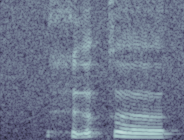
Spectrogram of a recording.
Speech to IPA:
h ɨ̰˧˥ ə̯ k ə̤ː˨˩

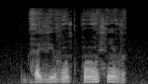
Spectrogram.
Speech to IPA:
bʱ ɛ vʲ u v õ k p õ v fʲ ɛ̃ v

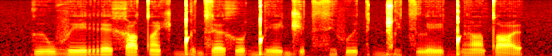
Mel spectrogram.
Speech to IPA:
k ɯ w v e r ɛ x œ tˤ ĩː ʃ ɡ͡ǃ ə d͡z ɜ x o ɡ͡ǃ eː d͡ʒ ə t͡s s e̤ f ɯː t͡s ɡ͡ǁ e̤ t͡s l e ɡ͡ǃ ãː tˤ ɜ

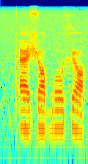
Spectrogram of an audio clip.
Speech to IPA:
pʼ æ ʃ ɒ b o xʲ ɒ

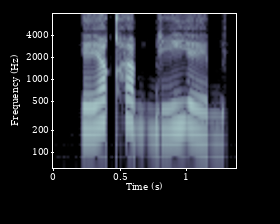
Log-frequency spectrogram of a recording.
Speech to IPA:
eː qʰ əː b ɡ͡b iː j eː b

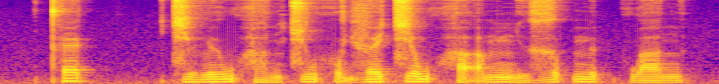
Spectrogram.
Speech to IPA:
t̪ʰ ɛ˦˥ k̚ | t͡ɕ ɨ̤˨˩ l ɨ˨˦ w h a̤˨˩ n t͡ɕ u˨˦ h o̰˧˨ j v ɛ˧ t͡ɕ ə˧ w h a̰ː˧˥ m ɲ ɨ̤˨˩ ɣ ə˦˥ p̚ m e˦˥ p̚ h w a˧ n

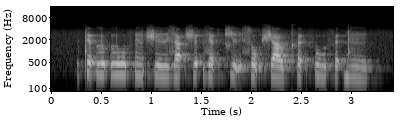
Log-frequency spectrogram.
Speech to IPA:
t ɛ˦ ʔ l ʊ˦ ʔ l o˦ θ ĩ˨ ʃ e˨ ɪ̯ z ä˦ ʔ ʃ ɛ˦ ʔ z ɛ˦ ʔ t͡ɕ ḛ˦˨ ɪ̯ sʰ o̰˦˨ ʊ̯ ʃ a˨ ʊ̯ kʰ ɛ˦ ʔ θ u˨ θ ɛ˦ ʔ d ĩ˨

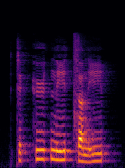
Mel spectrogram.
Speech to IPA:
k ɪ˨ k̚ h yː˧ t̚ n̪ iː˨˥ t̚ s ɐ˨˩ n iː˨ p̚

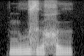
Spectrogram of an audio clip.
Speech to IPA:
n u z ɯ χ ɯ

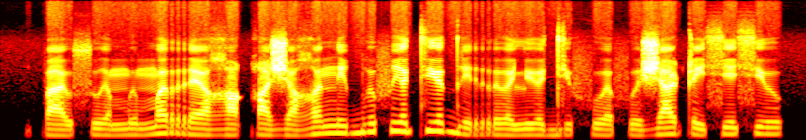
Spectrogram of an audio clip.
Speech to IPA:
p a˨ ə̯ sʷ i˨ ə̯ m ɯ˨ m ʌ˦ r ɛ˨ ə̯ ʁ a˨ q a˨ ʒ ʌ˨ ʁ ɯ˦ n i˦ b ɯ˦ f i˦ ə̯ tʲ ɯ˦ ə̯ d̪ i˨ r ɯ˨ ə̯ lʲ ɯ˨ ə̯ dʲ ɯ˨ f u˨ ə̯ f ɯ˨ ʒ a˦ ə̯ ʈ i˨ sʲ ɛ˦ sʲ u˦

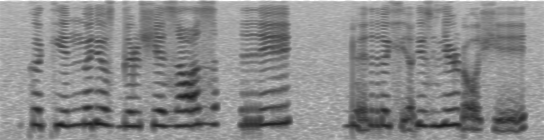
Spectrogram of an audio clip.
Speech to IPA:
k œ kʲ ɛ ŋ œ ɾʲ ɔ z d ɛ ɭ ʃ ɛ z ɑ z | r e | ɖʱ ɛ̰ r œ xʲ ɑ̰ ɾʲ o z lʲ ɛ ɭ ɽ ɔ̰ ʃ ḛ

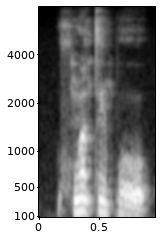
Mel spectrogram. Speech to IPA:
xʷ ɑ̃ t ẽ p o

